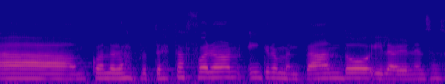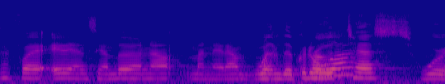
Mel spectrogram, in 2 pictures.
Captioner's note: speaking in foreign language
